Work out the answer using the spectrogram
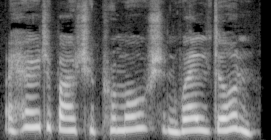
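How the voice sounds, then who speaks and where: A woman plays a doting grandmother's ghost, chatting fondly in a spooky story. The voice sits high and mellow, recorded close and dry. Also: fairly even intonation, fairly quick, no echo, natural voice. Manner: affectionate, doting. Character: dead grandmother's ghost on the phone, fond and chatty. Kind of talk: dramatised storytelling dialogue.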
